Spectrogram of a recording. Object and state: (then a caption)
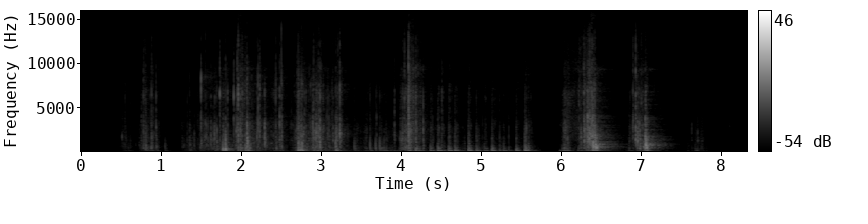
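Foil balloon, tapped and scratched. Long nails tap and scratch an inflated, round, Halloween-print metallic foil (mylar) balloon that is held up. The result is bursts of bright, crinkly scratching and dry tapping, separated by brief pauses.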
